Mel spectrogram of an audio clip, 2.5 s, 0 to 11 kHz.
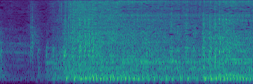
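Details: Hero Honda CD 100 being repaired for a starting problem, started after a replacement part was fitted: short crank, then the single catches cleanly and settles into a steady, even idle with no misfire; normal start and idle.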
